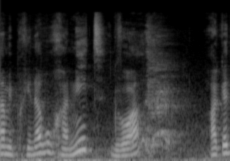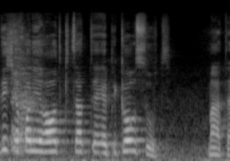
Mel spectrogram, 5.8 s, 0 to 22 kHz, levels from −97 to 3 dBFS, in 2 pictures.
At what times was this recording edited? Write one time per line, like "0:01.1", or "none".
none

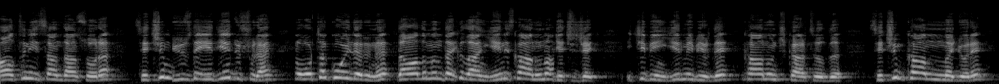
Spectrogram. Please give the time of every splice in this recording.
0:01.7
0:02.9
0:04.0
0:04.6
0:05.1
0:05.5
0:07.4

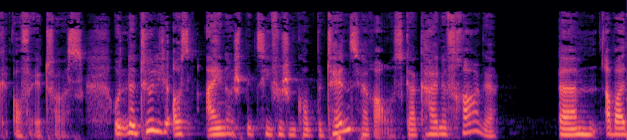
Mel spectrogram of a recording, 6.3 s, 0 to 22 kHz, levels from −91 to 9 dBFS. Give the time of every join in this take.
none

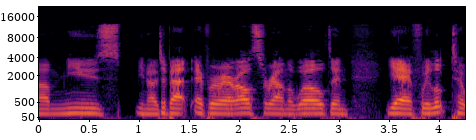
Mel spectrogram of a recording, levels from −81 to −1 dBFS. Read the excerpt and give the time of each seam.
0:01.2

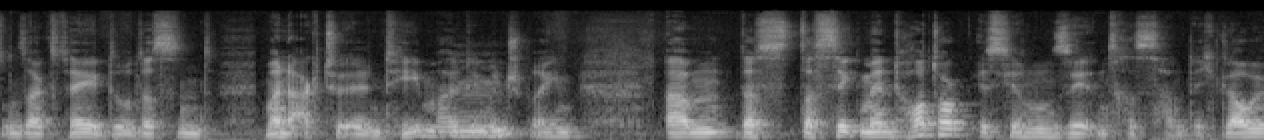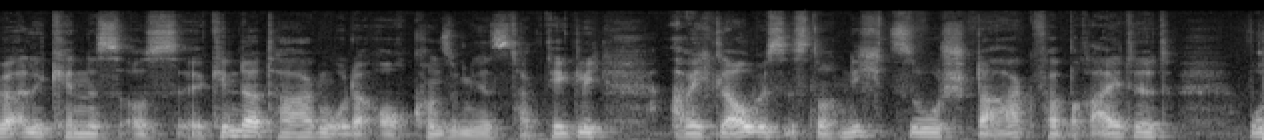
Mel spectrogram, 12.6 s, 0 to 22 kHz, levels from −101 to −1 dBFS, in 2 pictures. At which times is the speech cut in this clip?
0:01.3
0:03.3

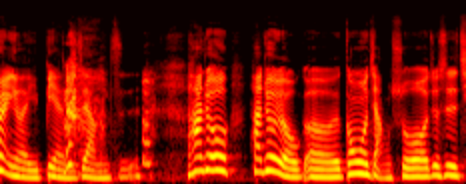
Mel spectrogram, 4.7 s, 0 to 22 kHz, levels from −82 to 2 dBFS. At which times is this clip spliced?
0:01.9

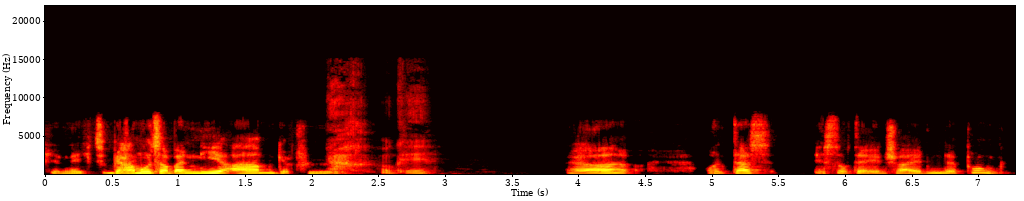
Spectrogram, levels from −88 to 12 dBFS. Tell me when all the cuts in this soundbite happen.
none

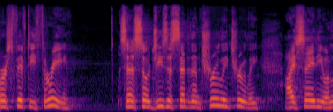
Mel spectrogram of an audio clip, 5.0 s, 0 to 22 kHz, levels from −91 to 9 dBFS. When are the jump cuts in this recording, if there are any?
none

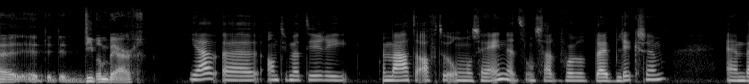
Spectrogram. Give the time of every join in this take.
0:01.0
0:03.8

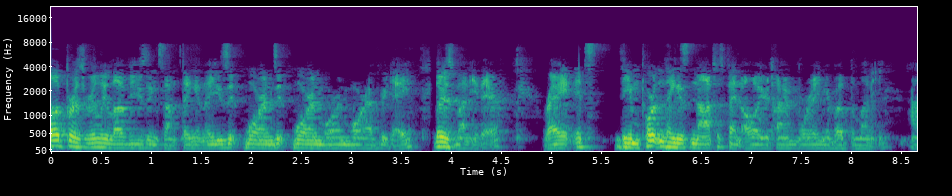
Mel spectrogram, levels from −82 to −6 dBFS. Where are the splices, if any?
0:02.2
0:03.8
0:05.6

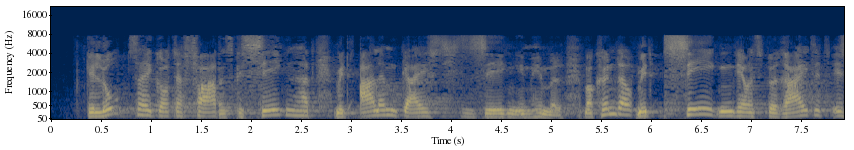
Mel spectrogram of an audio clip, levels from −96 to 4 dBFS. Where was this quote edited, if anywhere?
0:01.7
0:05.8
0:06.1

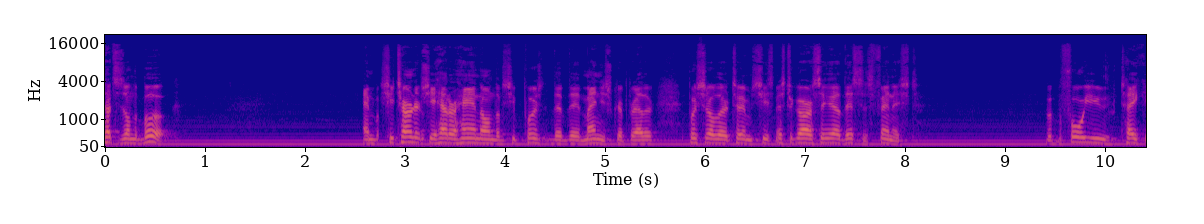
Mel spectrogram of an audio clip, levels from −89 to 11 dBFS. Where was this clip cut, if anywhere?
0:02.7
0:03.2
0:04.0
0:04.6
0:06.6

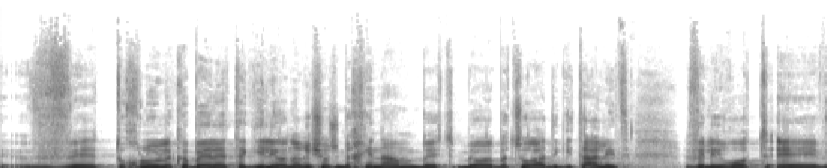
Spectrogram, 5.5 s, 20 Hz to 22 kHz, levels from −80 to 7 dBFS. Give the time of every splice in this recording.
0:02.2

